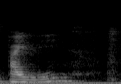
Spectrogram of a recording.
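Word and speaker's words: P'Li: I I would say it's Piley, and I Hey, okay. think that's how it was pronounced in the series.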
